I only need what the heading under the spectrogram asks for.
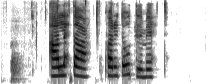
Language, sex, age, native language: Icelandic, female, 13, Polish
